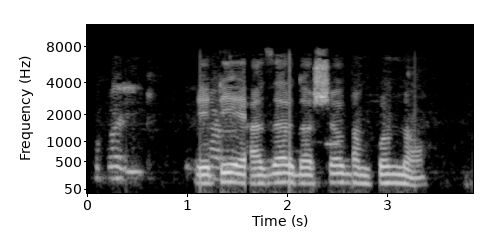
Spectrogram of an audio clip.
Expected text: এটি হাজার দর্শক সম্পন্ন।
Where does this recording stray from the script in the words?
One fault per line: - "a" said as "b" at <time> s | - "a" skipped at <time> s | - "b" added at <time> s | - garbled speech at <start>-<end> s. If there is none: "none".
none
